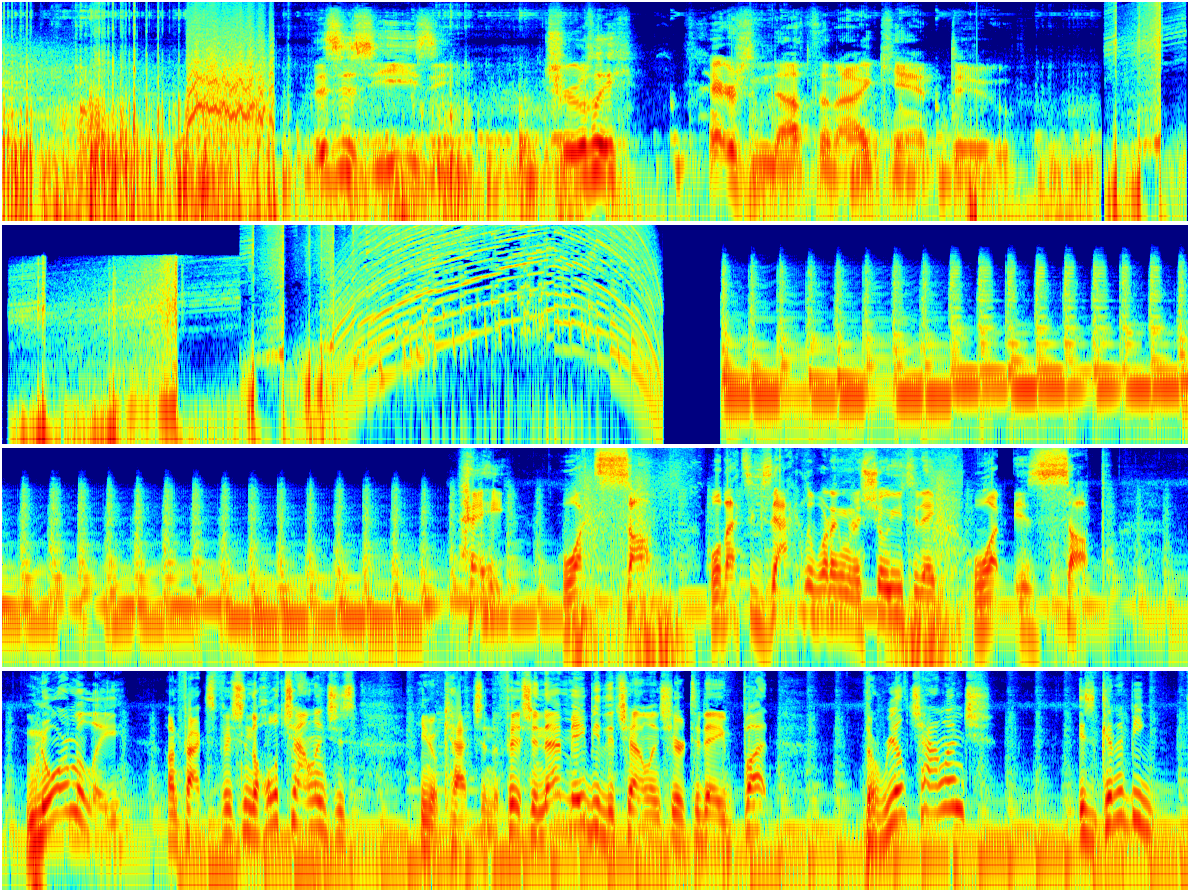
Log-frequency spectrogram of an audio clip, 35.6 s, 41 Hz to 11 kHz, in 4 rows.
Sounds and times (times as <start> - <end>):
Speech: 2.3 - 3.4, 4.1 - 7.6, 21.2 - 26.1, 26.9 - 32.4, 33.2 - 34.1, 34.8 - 35.4
Music: 11.7 - 35.5.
